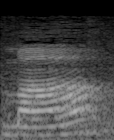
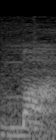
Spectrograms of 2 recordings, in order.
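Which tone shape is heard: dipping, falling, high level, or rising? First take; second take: rising; dipping. First: The pitch rises from middle to high. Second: The pitch dips low then comes up.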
